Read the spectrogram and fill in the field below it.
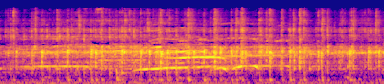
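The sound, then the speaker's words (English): A crowd at a New England BMX event applauds and cheers steadily to welcome Linda Dorsey from California, dense clapping mixed with shouts and a few rising whistles, holding at a fairly even level throughout. “How about a round of applause and old-fashioned New England welcome for Linda Dorsey?”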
